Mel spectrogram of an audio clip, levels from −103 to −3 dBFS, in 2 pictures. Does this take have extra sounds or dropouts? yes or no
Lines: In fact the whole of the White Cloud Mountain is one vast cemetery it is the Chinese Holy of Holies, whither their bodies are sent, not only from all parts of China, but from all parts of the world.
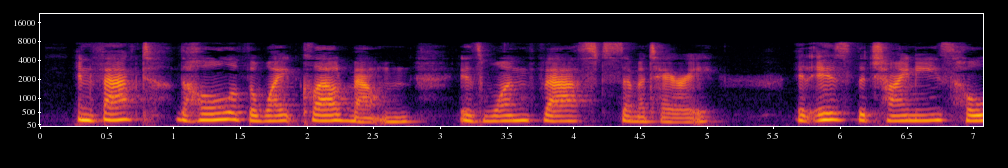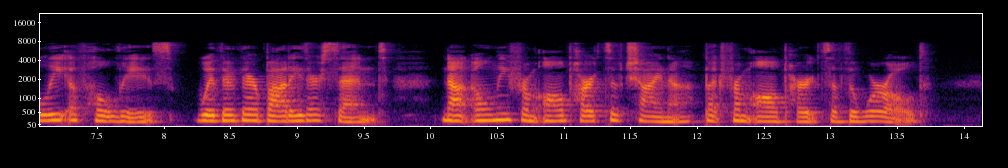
no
